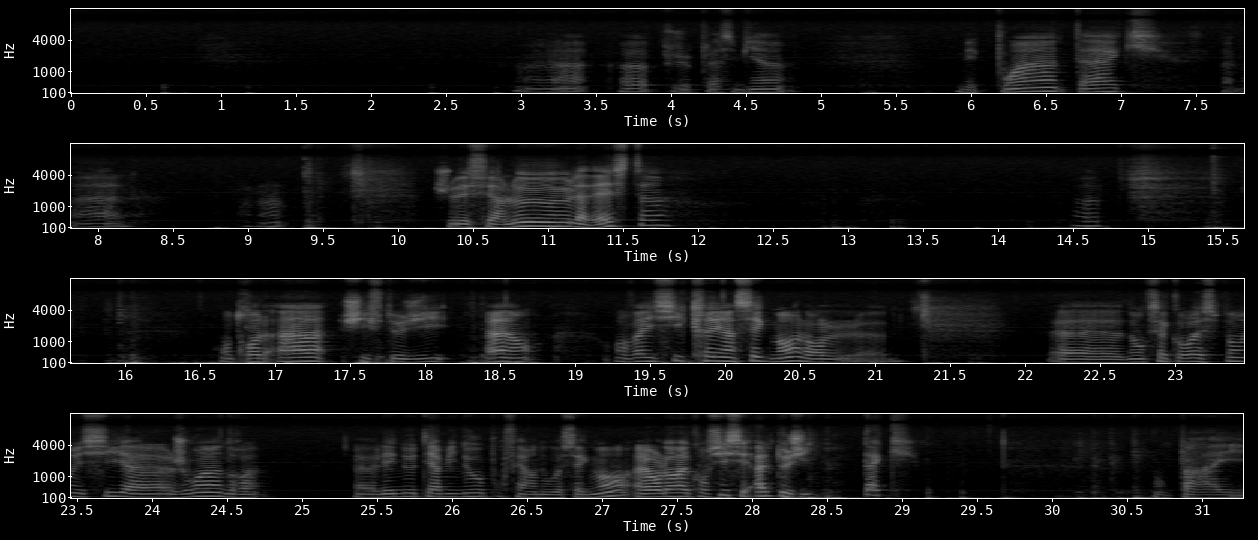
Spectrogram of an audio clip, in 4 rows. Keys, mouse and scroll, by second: 1.3 click, 2.5 click, 2.9-3.9 drag, 4.2 click, 6.3 click, 7.8-8.8 drag, 9.5 KP_Subtract, 10.6 F6, 11.8-12.9 drag, 13.9-15.6 shift+drag, 16.0 F2, 16.9 ctrl+a, 17.7 shift+j, 18.7 ctrl+z, 19.6 click, 28.5 alt+j, 29.2 click, 30.3 F7, 30.6 F6.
